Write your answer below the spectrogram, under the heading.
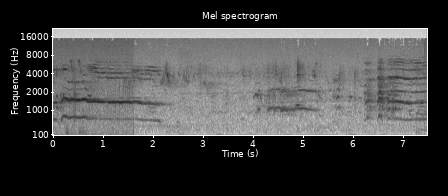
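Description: Roosters crowing: a long call at the start, a fainter one about four seconds in, and another near the end.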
